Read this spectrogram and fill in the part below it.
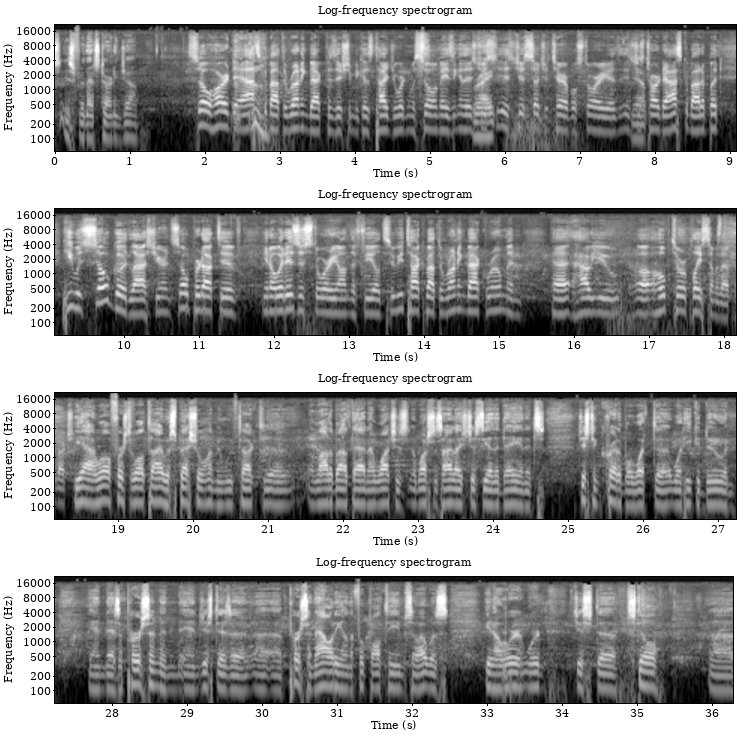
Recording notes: LIVE from Pac-12 Media Day in Los Angeles, CA.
